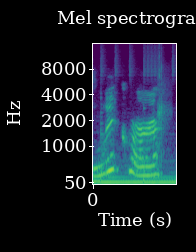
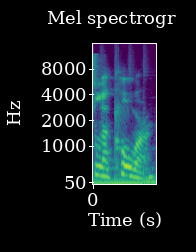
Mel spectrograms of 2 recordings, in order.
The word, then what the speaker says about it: liqueur: of the new Citrus liquor am I pronouncing it right because it spelled a little unique it's liqueur liqueur brand okay so tell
